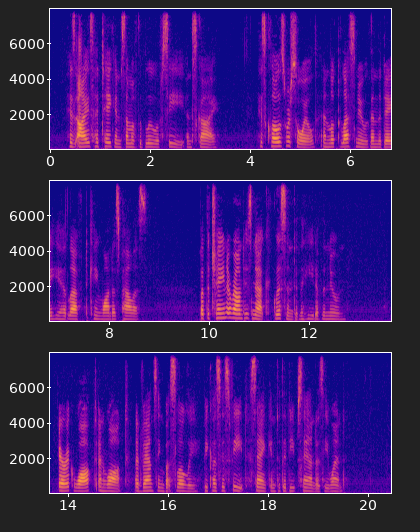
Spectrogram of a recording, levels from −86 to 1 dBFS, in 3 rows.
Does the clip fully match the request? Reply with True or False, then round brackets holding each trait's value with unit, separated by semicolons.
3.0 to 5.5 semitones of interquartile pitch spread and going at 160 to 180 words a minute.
False (2.6 semitones; 175 wpm)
